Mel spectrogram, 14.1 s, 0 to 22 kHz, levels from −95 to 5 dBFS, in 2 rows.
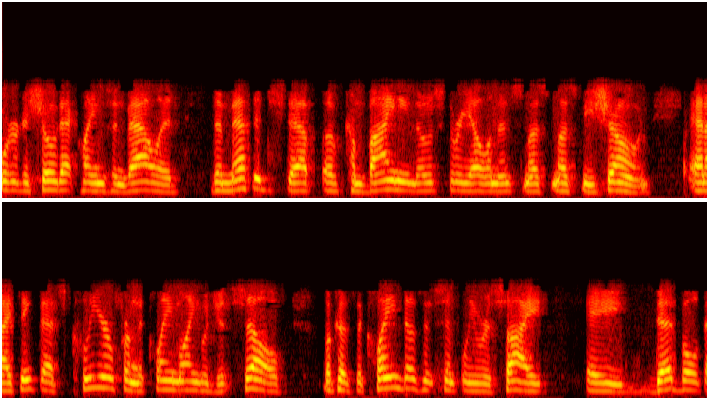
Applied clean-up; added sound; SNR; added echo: none; none; none; none.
